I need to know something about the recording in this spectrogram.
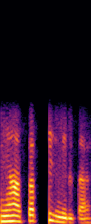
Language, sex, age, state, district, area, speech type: Hindi, female, 45-60, Bihar, Madhepura, rural, conversation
